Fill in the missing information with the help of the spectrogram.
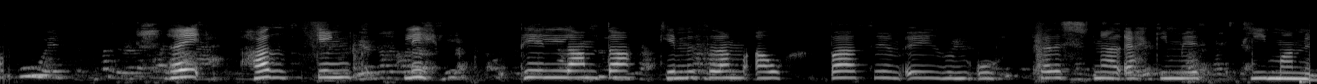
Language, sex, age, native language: Icelandic, female, 40-49, Icelandic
